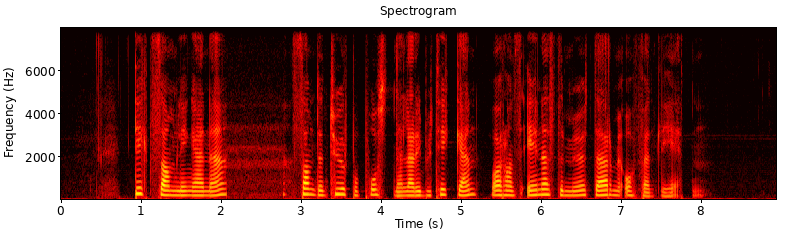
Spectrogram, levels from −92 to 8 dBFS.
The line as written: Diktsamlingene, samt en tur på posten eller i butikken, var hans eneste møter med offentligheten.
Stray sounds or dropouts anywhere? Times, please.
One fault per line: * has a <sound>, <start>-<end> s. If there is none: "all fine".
all fine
